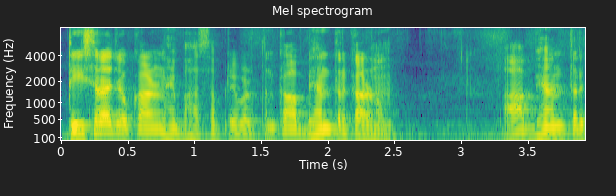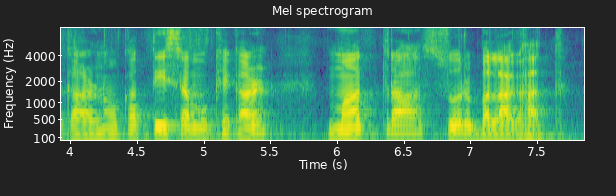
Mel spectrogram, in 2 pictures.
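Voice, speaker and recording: Man giving a steady lecture. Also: mid-range voice. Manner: steady explanatory delivery, slows to stress key terms. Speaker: Sanskrit teacher. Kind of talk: recorded online lecture.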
